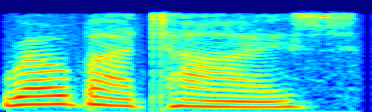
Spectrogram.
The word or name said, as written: robotize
